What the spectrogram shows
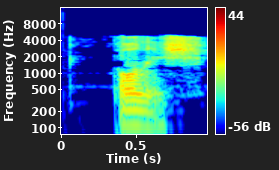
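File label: "polish" "nation", English pronunciation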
